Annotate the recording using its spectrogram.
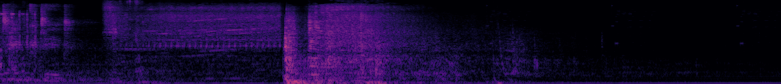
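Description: Electronic alert tones beep from a cockpit.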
